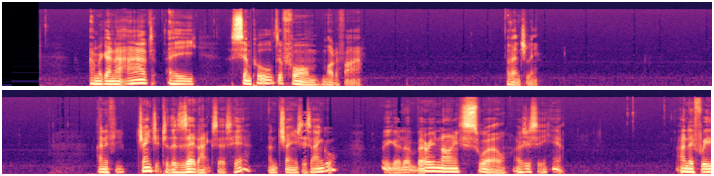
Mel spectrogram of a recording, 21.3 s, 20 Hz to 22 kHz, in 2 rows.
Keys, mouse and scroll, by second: 0.2-1.4 middle drag, 3.4 click, 4.6 click, 6.4-6.7 scroll down 1, 8.8-11.0 drag, 13.0 click, 14.7-18.2 drag, 18.7-20.4 middle drag.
